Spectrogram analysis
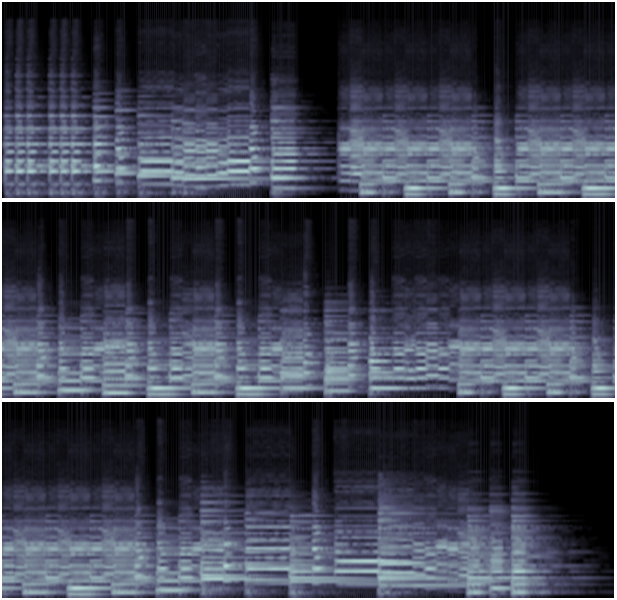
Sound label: radetsky march, bassoon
